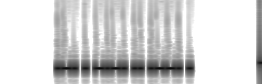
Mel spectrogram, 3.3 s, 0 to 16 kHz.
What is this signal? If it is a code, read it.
Morse code, heard as a keyed tone, about 36 wpm, 700 Hz. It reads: RECIPE
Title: Sentences from Top 1200 Words - New Word Drill Alt - 35wpm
